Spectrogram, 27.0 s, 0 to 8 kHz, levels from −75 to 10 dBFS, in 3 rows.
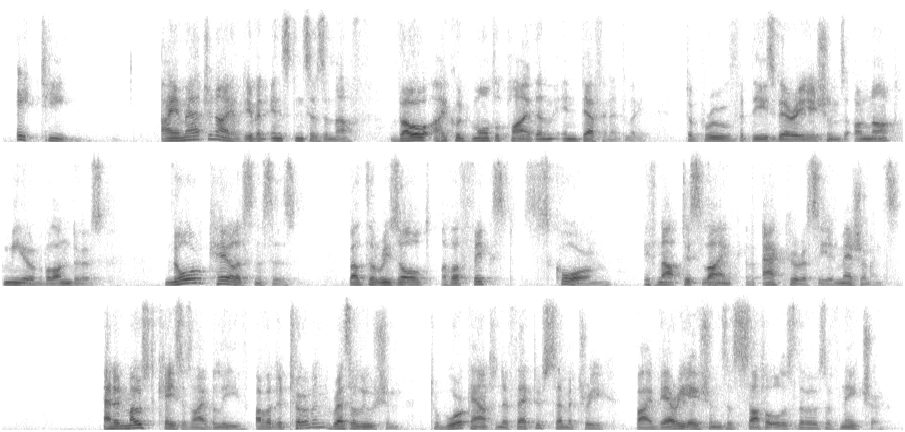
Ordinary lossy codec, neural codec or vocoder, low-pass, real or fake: Opus, 16 kbps; codec, 16 kHz in and 24 kHz out, 0.6 kbps, FocalCodec, streaming, 2048 codes; 7.2 kHz; fake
